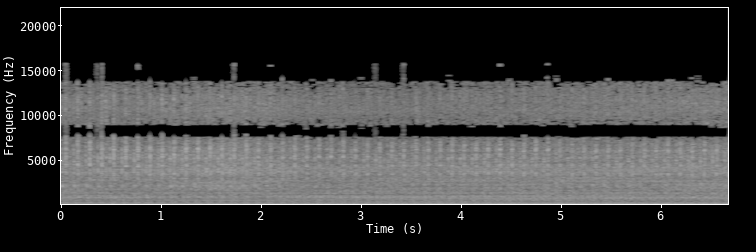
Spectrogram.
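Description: A small truck engine idles nearby with a steady, fast chugging rumble.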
